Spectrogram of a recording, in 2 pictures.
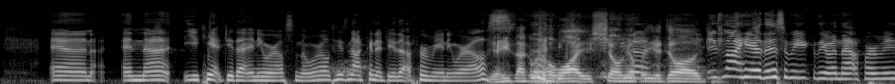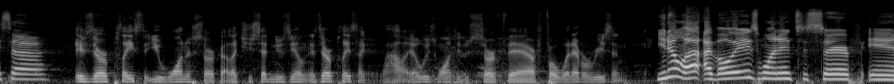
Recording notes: live from Jack Demsey's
